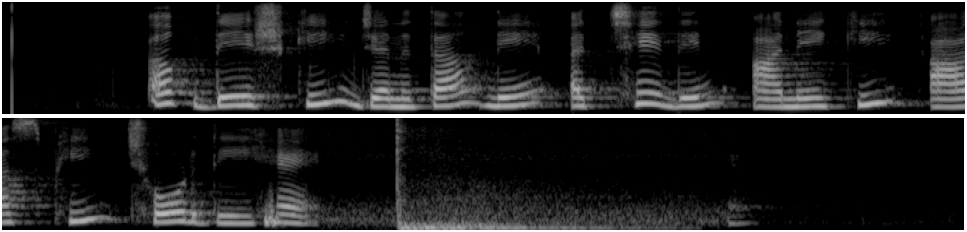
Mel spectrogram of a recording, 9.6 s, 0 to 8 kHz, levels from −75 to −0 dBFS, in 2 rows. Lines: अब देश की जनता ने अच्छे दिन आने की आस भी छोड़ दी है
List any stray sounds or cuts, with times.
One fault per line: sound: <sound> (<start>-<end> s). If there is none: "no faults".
sound: thud (6.8-8.3 s)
